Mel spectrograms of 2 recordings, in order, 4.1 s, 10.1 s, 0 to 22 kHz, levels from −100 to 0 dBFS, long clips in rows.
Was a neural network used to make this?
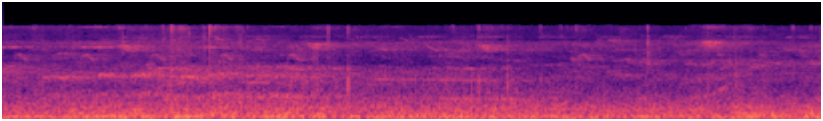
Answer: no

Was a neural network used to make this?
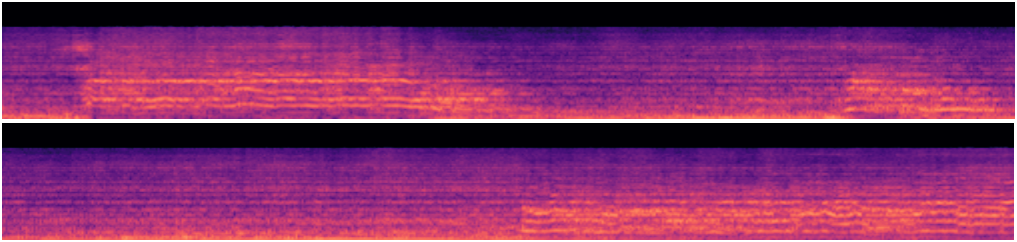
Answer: yes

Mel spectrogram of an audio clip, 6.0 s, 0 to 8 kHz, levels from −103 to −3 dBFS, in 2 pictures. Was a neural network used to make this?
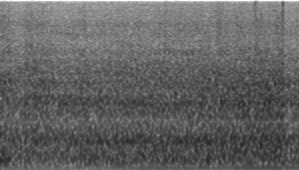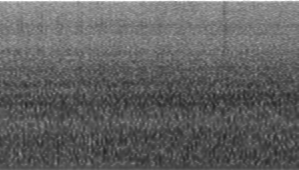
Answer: no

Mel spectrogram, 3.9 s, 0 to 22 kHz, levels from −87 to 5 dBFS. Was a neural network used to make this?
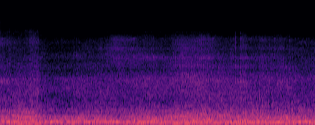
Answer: yes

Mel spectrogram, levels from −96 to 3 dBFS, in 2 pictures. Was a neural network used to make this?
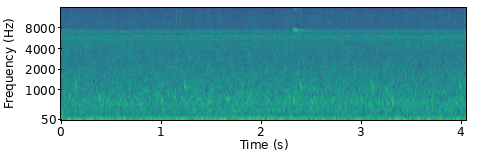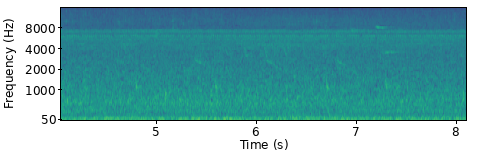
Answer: no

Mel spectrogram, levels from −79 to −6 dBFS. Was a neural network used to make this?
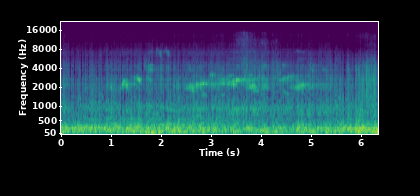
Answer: yes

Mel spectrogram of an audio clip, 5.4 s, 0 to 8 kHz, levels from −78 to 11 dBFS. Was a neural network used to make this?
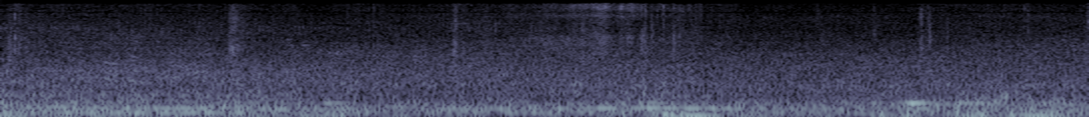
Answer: no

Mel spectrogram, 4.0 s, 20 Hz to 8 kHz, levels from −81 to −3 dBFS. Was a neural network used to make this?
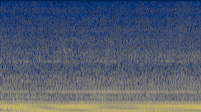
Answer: yes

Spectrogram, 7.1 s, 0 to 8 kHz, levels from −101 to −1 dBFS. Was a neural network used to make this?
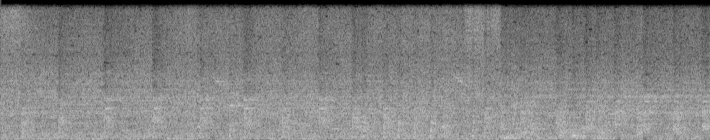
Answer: no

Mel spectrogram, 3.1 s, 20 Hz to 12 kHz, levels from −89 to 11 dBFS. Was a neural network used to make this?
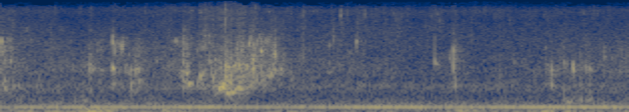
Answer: no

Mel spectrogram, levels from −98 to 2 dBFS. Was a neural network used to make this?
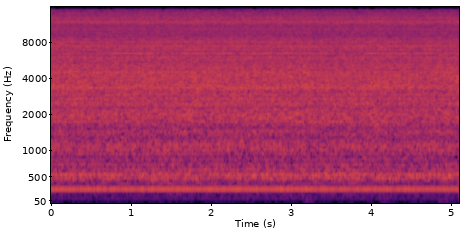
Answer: no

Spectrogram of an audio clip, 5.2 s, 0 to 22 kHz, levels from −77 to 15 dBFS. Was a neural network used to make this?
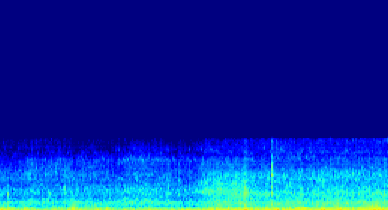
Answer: yes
